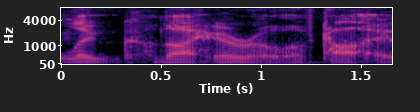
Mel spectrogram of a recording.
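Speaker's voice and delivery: put-on mock manly voice. Reading a game character's line aloud: put-on man voice. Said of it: "This is my man voice".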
